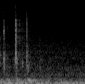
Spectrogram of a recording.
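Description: Keys tapped on a computer keyboard, a quick cluster of three or four close clicks over a low background hum, brief and moderately faint.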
